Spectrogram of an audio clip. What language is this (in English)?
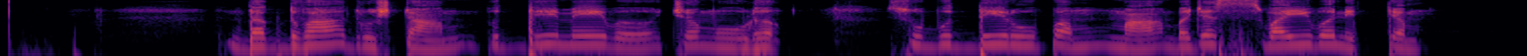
Sanskrit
